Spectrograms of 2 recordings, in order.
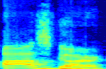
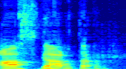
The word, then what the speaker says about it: Asgard: Eu não falo Asgard, eu falo Asgardar. É a pronúncia nórdica, tá?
